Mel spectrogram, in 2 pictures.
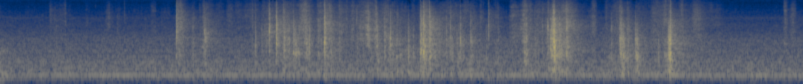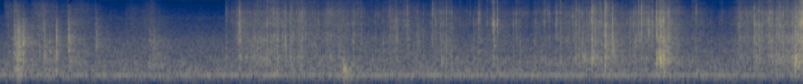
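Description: Plastic bubble mailer crinkling and rustling in irregular crackly strokes as it is handled and torn open, over a faint steady hum.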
